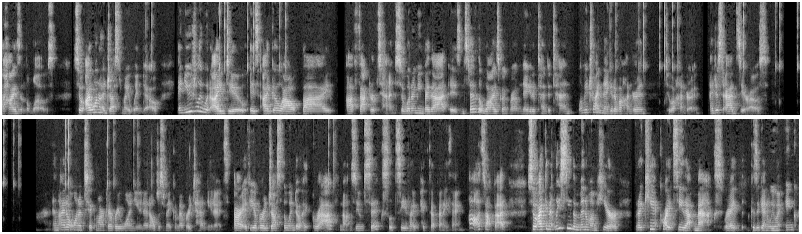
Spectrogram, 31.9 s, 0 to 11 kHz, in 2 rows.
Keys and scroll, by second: 4.4 Down, 5.0 Down, 7.0 Down, 12.9 1, 13.6 0, 14.2 0, 14.8 Return, 15.6 1, 16.1 0, 16.7 0, 17.2 Return, 18.2 1, 18.7 0.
